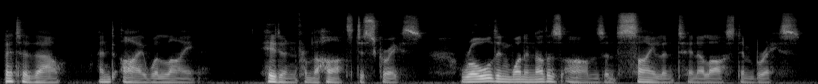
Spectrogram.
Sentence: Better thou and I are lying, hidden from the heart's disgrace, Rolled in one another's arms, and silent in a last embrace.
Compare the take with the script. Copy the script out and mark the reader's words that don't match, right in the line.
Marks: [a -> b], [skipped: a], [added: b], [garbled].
Better thou and I [are -> were] lying, hidden from the heart's disgrace, Rolled in one another's arms, and silent in a last embrace.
